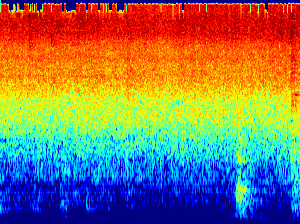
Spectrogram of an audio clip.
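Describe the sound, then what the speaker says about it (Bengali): Chopped onions frying in hot mustard oil in a kadai, a loud, steady hiss and sizzle that persists throughout, with a couple of brief utensil clinks and no talking. "হালকা করে আবারও সরষের তেল ওই তেলে দিয়ে দেবো পেঁয়াজগুলো"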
